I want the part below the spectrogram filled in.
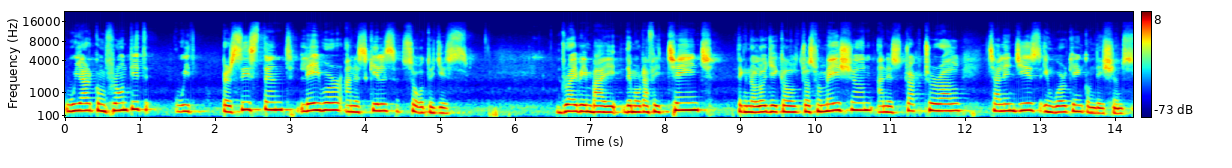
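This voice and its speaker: A woman with a fairly high pitch talks at a fairly slow pace, with ordinary pitch variation and very even loudness. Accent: Spanish. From Spain. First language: Spanish. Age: middle-aged. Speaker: nurses' trade union leader. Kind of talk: reading aloud a prepared speech.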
